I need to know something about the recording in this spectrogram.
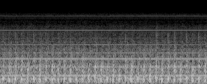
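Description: Cabin noise of an Mi-17 helicopter in flight: its twin TV3-117 turboshaft engines and rotors giving a steady whine and rumble with a fast, even pulsing.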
